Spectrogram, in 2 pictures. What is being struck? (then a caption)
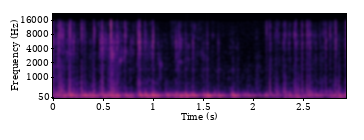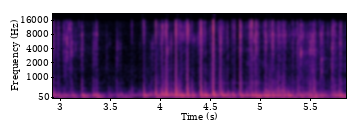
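Metal mesh microphone grille scratched and tapped with long nails. Long acrylic nails scratch and tap the hollow metal mesh grille of a large studio microphone, with the other hand gloved. The result is a rapid, uneven stream of sharp, bright clicks and scrapes over a steady low hum, growing louder in the second half.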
